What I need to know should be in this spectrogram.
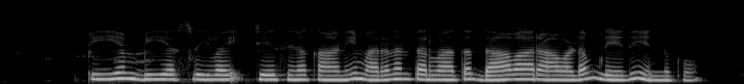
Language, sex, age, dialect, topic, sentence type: Telugu, female, 18-24, Central/Coastal, banking, question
